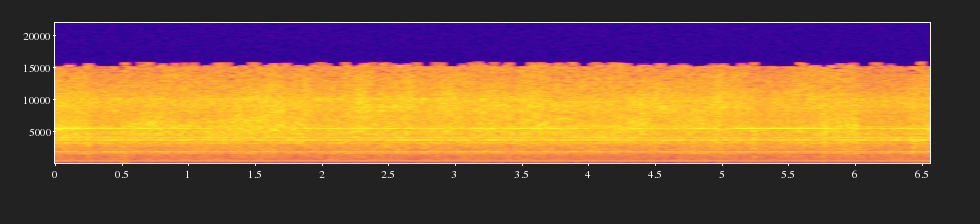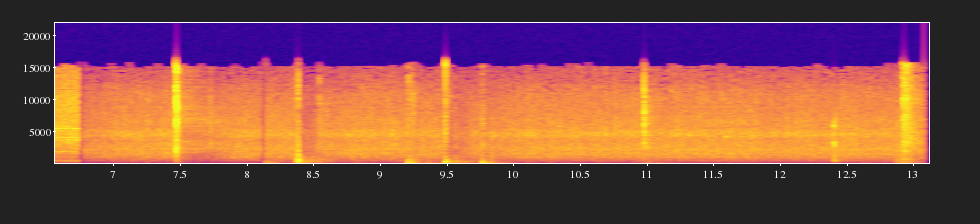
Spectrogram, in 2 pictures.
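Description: Shop vacuum running steadily with a whine as it sucks up aluminum drill shavings, switched off about seven seconds in. After it, a scatter of sharp clicks and knocks as tools are handled on the aluminum boat floor.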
